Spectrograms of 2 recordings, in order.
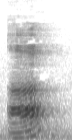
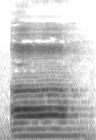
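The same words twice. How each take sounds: First: It is said with the second tone. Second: It is said with the first tone. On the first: "Le deuxième, ça va donner A" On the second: "Premier ton"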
